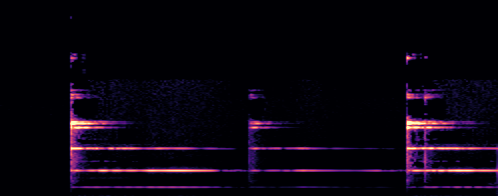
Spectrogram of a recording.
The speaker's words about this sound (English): There he beheld a bell whose string had long since rotted off, the bell whose hand no man or woman had touched in many years. He saw the bell begin to turn, and it began to ring.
